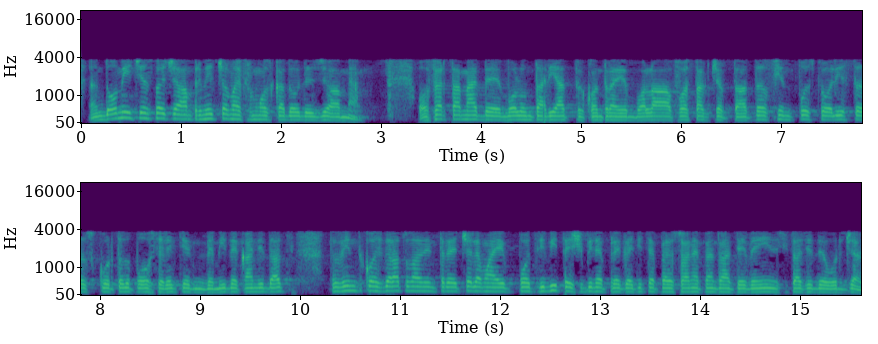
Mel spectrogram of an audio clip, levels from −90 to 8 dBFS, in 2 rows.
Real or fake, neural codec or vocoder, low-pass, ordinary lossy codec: real; none; 3.6 kHz; none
